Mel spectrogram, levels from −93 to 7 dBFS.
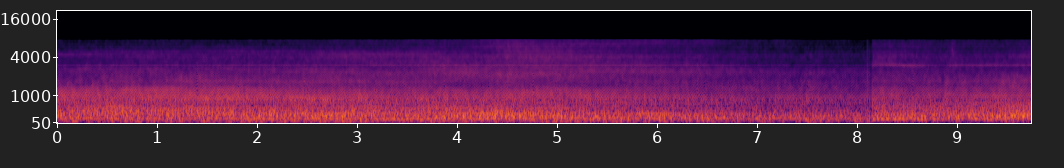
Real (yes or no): no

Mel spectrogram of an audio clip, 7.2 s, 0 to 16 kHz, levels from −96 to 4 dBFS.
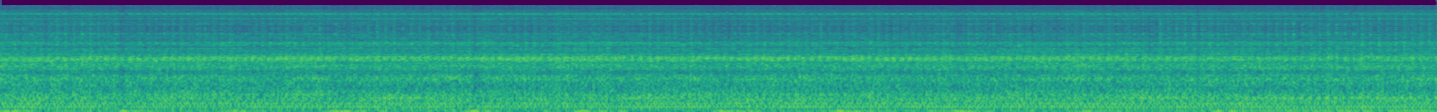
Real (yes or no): no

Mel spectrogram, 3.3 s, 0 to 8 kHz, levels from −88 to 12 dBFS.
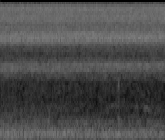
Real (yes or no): no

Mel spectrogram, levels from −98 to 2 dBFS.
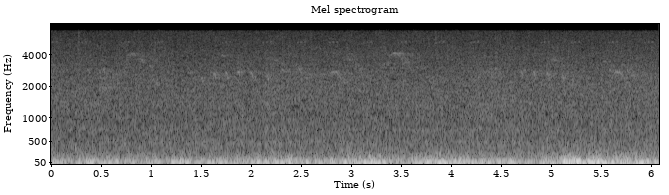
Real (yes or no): yes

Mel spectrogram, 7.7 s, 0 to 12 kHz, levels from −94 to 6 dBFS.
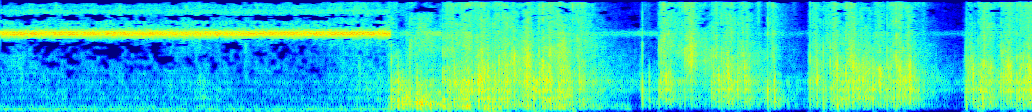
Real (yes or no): no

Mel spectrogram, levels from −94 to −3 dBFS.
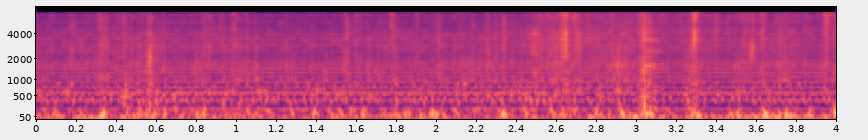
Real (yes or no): no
